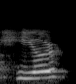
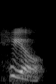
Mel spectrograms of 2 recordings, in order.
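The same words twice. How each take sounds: First: The final r sound is pronounced. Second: The final r sound is silent. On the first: The speaker calls it wrong. "It is not हियर" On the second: The speaker calls it right. "It is हियर"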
